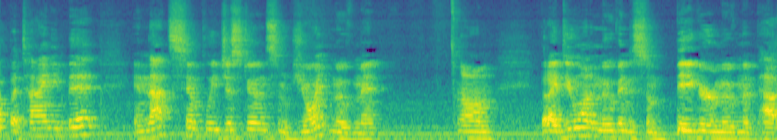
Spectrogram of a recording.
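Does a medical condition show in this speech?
No.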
